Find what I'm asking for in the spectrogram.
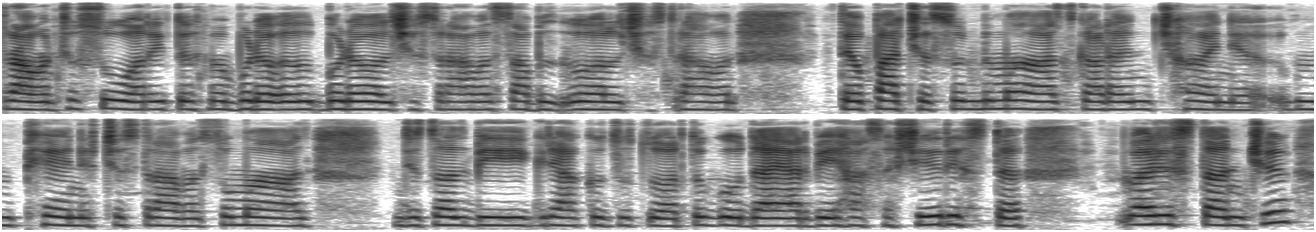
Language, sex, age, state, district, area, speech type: Kashmiri, female, 18-30, Jammu and Kashmir, Anantnag, rural, spontaneous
